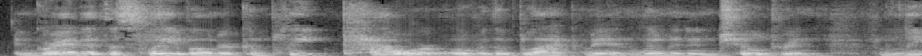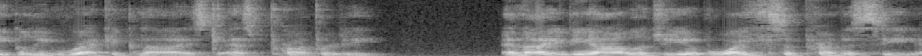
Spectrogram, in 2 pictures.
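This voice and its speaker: A man reading a scripted documentary narration in a grave, measured way. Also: mid-range voice, creaky, warm tone. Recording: roomy, distant video playback.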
